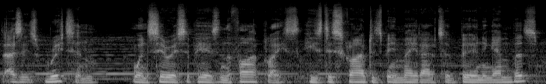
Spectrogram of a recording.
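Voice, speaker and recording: A man's voice: lowish voice, fairly even intonation, fairly quick. A man who works in film effects, giving a technical, explanatory documentary interview. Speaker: visual effects filmmaker. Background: music.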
